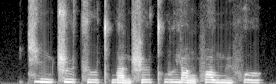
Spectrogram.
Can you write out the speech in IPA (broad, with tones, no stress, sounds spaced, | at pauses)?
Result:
t͡ɕ i˥˨ n ʈ͡ʂ ɻ̩˥˨ t͡s ɹ̩˥˨ t̪ʰ w a̰˨˩ n ʂ ɻ̩˦ t̪ʰ u˨˦ l j ɑ̰˨˩ ŋ f ɑ˥˨ ʊ̯ m y̰˨˩ f ɤ˥˨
